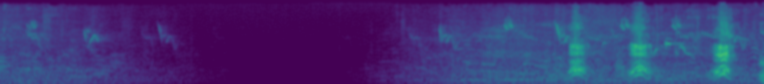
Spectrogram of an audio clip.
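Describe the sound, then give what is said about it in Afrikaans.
A dog named Bixie, on a leash among people at a gathering in a park, lets out three sharp, high-pitched yelping barks in quick succession over a murmur of crowd chatter, after an earlier stretch of babble and a couple of seconds of silence. “Hy hou nie baie van 'n leiband nie, maar ek wil hom nie losmaak tussen al die mense nie.”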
